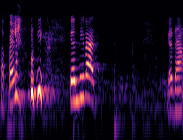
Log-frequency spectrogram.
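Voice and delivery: mock scolding. Mother scolding small child.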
